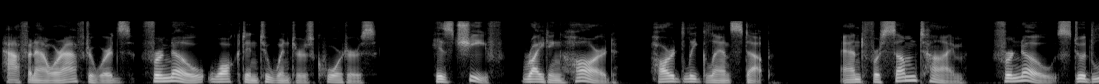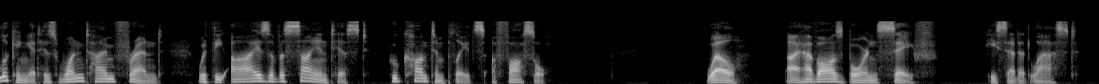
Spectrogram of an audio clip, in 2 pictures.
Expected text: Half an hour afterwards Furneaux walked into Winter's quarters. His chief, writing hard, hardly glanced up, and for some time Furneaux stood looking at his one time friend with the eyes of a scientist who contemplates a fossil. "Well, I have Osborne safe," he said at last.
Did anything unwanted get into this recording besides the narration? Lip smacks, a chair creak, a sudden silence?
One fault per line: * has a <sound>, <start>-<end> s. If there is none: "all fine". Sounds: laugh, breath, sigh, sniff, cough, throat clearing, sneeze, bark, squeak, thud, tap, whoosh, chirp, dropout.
all fine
